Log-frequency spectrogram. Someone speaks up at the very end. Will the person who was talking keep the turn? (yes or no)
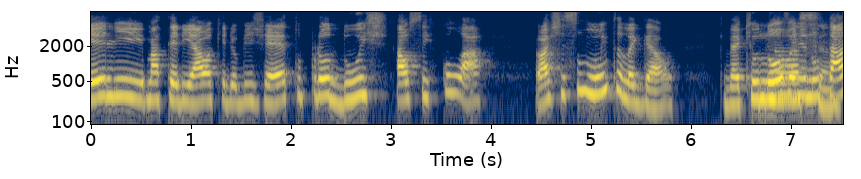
yes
